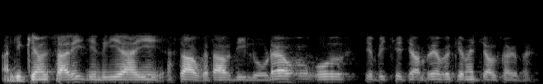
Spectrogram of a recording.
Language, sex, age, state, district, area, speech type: Punjabi, male, 45-60, Punjab, Fatehgarh Sahib, urban, conversation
